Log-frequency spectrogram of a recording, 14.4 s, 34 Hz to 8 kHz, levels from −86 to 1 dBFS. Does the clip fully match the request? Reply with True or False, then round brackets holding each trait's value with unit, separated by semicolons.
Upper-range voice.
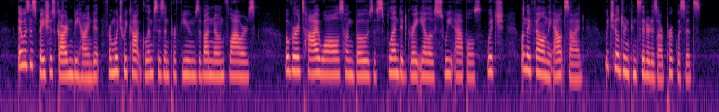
True (215 Hz)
